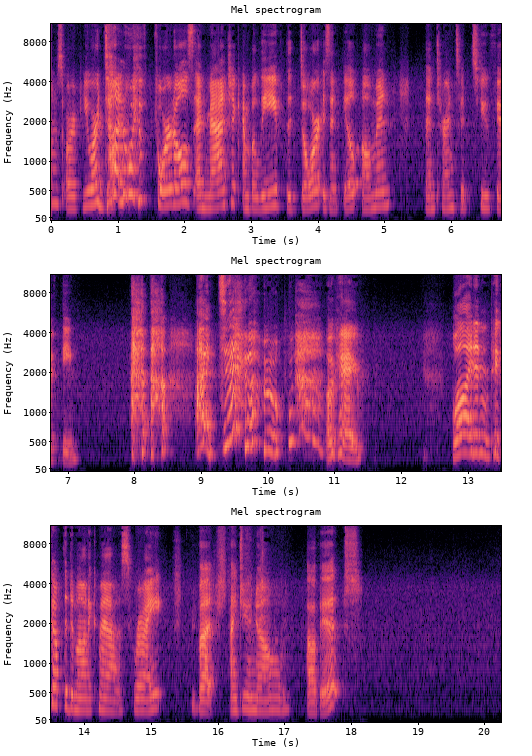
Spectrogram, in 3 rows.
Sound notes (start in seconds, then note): 9.3 laughs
